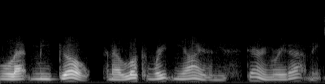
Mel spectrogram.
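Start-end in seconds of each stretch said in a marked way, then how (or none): 0.0-0.9 loud, raised, insistent, acted-out delivery. Retelling hearing a dead man speak to them: imitating a loud voice. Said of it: "I hear really loud".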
